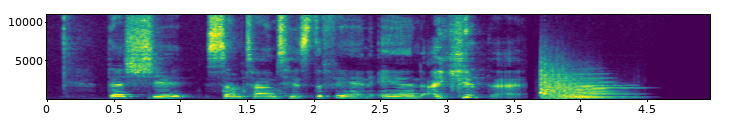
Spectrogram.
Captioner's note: sound effect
